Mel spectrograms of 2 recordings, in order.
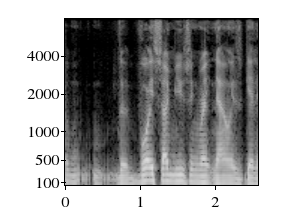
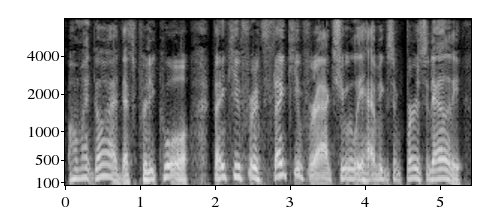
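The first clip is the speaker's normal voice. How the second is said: high, thrilled thanks; excited thanks to the AI, pitched up; delighted gush; 10 semitones higher than usual. Retold or imitated. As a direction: gush at the chatbot like it made your day. Delighted reply to chatbot.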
